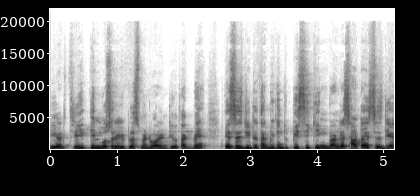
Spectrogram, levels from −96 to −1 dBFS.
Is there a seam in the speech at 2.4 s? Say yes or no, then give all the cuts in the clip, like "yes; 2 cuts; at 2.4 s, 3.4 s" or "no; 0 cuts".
no; 0 cuts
